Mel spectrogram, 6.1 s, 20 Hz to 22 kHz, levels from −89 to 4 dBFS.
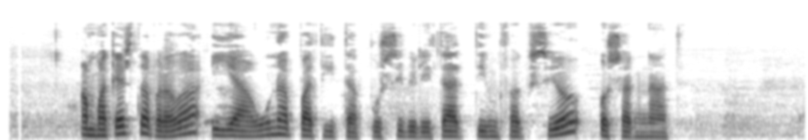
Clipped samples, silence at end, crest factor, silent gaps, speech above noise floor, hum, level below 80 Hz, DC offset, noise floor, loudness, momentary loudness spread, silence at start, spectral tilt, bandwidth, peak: under 0.1%; 1.05 s; 22 dB; none; 34 dB; none; -72 dBFS; under 0.1%; -56 dBFS; -22 LUFS; 8 LU; 0.6 s; -5 dB/octave; 11.5 kHz; 0 dBFS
